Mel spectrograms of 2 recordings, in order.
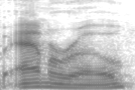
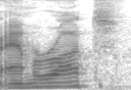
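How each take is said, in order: First: The final t is silent, ending in 'oh'. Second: The ending is sounded like the word 'rot'. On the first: The speaker calls it wrong. "I don't actually know if it's Aro or Rot" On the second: The speaker calls it right. "I don't actually know if it's Aro or Rot"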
